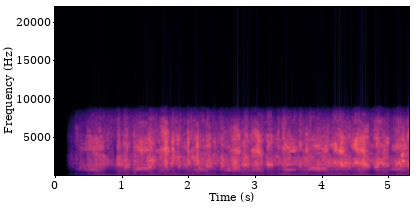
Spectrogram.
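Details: Heritage breed ducks kept at a small preservation farm, a crowded flock calling together: a dense, continuous chorus of harsh, overlapping quacks and honks with no pause, over a steady low mechanical hum.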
